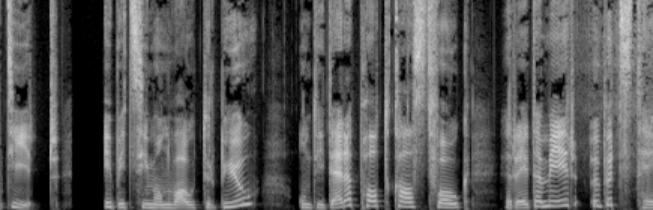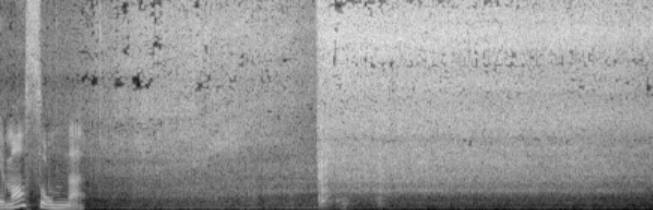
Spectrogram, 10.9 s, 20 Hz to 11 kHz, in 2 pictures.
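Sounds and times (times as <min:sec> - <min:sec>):
speech: 0:00.0 - 0:06.7
sausage sizzling on a grill: 0:04.8 - 0:10.8.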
